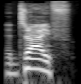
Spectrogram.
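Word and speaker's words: drive: ড্রাইভ, ডি আর ডয় র, draw sound, I এর পর যেহেতু একটা কনসোনেন্ট, তারপর ভাওয়েল ই আছে, আই এর উচ্চারণ আই হবে, সেই একই প্যাটার্ন ফলো করছে, তাহলে ডি আর আই ড্রাই, ভি তে ভ ড্রাইভ, ড্রাইভ, মানে গাড়ি চালানো, এগুলো একটু পড়ে রাখবে।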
